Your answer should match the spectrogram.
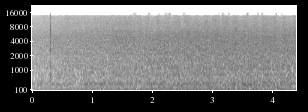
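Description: Laptop cooling fan spinning up as the notebook restarts, a steady whooshing hiss with a low hum that grows louder over the first second or so and then holds. A single click about a third of a second in.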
